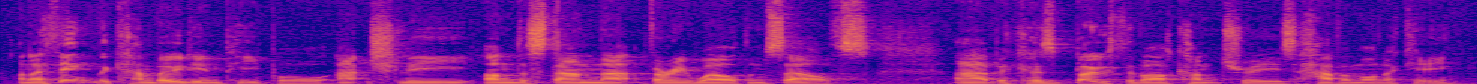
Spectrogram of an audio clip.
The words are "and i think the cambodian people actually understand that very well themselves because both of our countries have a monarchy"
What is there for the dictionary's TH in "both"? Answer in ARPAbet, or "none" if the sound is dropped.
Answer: TH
